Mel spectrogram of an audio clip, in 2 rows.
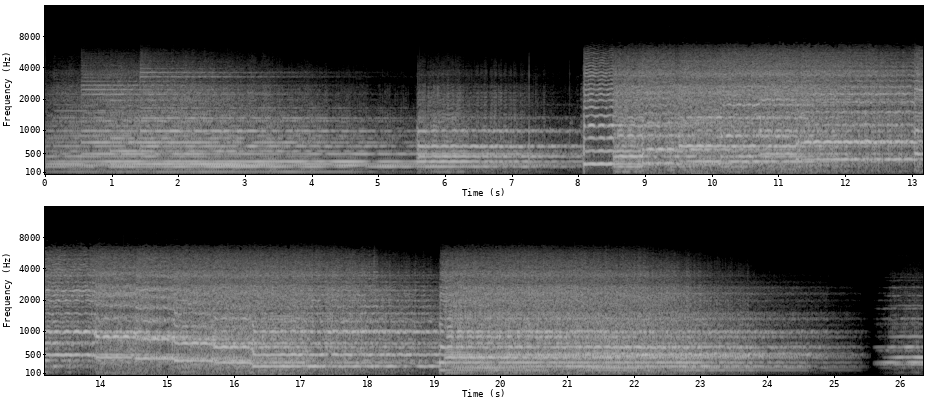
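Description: Electric guitar played through Strymon pedals, with the Mobius switched on for a VB-2-style vibrato, plus delay and reverb. Sustained chords ring and change every few seconds, a run of notes steps downward midway, and the sound fades away near the end.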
